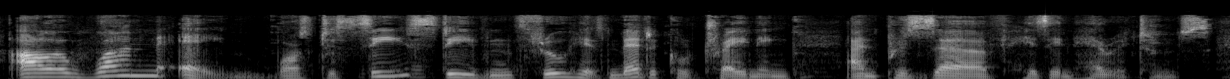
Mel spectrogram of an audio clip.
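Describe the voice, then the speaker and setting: A woman's voice: extremely low pitch, expressive, measured pace, breathy edge, heavily acted. An actress playing a genteel, reflective older English lady of a declining manor, narrating a radio drama in a refined, wry manner. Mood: matter-of-fact. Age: middle-aged or older.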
